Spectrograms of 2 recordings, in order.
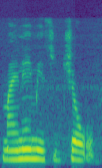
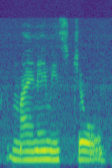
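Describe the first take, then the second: No difference in how they are said.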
